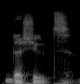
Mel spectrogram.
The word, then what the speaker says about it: Deschutes: Then I Googled the pronunciation. It is, in fact, Deschutes.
